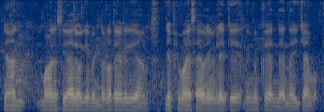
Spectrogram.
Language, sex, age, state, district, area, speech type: Malayalam, male, 45-60, Kerala, Alappuzha, rural, read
